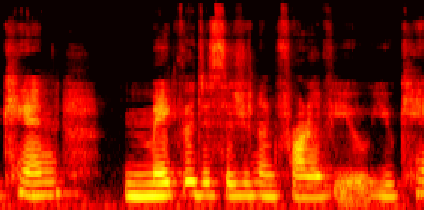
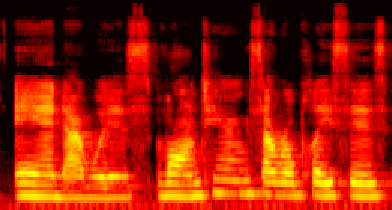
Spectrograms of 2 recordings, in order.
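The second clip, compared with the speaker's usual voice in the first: ordinary talk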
